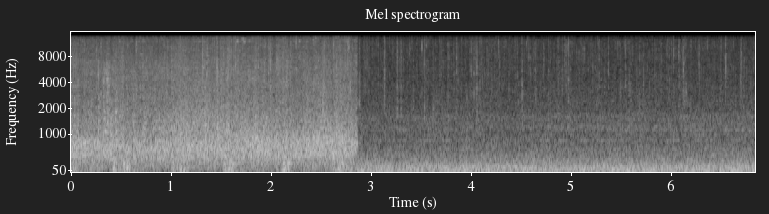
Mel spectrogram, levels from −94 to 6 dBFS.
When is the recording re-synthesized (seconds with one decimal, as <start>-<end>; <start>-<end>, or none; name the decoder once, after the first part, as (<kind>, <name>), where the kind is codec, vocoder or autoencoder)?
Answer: none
